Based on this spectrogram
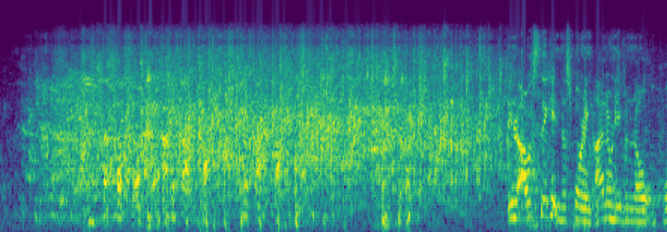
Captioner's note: audience laughter and applause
